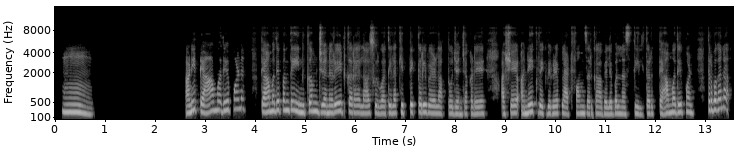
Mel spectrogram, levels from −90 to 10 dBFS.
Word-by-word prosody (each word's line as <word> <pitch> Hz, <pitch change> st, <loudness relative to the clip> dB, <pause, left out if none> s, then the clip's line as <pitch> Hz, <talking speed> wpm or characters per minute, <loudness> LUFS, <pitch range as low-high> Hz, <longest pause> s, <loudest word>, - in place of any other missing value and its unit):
हंम्म. 215 Hz, -6 st, +3 dB, 1.9 s
आणि 230 Hz, +8 st, +4 dB
त्यामध्ये 250 Hz, +5 st, +2 dB
पण 305 Hz, 0 st, -3 dB, 0.4 s
त्यामध्ये 235 Hz, +4 st, +3 dB
पण 270 Hz, -1 st, +3 dB
ते 275 Hz, -, +1 dB
इन्कम 235 Hz, +2 st, +3 dB
जनरेट 210 Hz, +3 st, +2 dB
करायला 200 Hz, -3 st, -1 dB
सुरुवातीला 195 Hz, 0 st, -1 dB
कित्येक 210 Hz, +1 st, +1 dB
तरी 215 Hz, -1 st, +4 dB
वेळ 190 Hz, -1 st, +1 dB
लागतो. 185 Hz, 0 st, -3 dB
ज्यांच्याकडे 175 Hz, +1 st, -3 dB, 0.4 s
असे 195 Hz, +3 st, 0 dB
अनेक 205 Hz, +5 st, +3 dB
वेगवेगळे 185 Hz, -1 st, 0 dB
प्लॅटफॉर्म 185 Hz, +1 st, -2 dB
जर 180 Hz, 0 st, -3 dB
का 185 Hz, -, -3 dB
अवेलेबल 175 Hz, +1 st, -1 dB
नसतील. 175 Hz, 0 st, -3 dB
तर 185 Hz, -1 st, 0 dB
त्यामध्ये 205 Hz, +4 st, +2 dB
पण 225 Hz, -3 st, 0 dB, 0.3 s
तर 270 Hz, -, +4 dB
बघा 285 Hz, +2 st, +3 dB
ना, 335 Hz, +1 st, -1 dB
200 Hz, 135 wpm, -30 LUFS, 185-220 Hz, 1.9 s, आणि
